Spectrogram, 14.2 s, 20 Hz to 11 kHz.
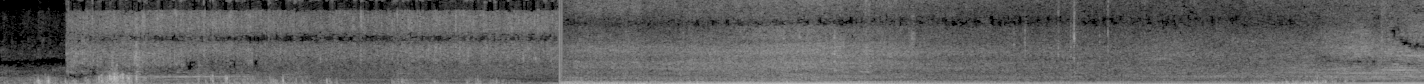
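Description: A Porsche 996-based sports car passes on a city street in Zurich, its engine rising into a loud, steady low roar that holds for several seconds after a quieter stretch of street noise and wind.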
